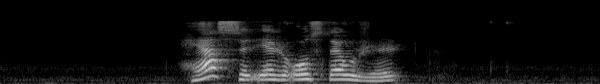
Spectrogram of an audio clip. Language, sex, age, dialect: Faroese, female, 61+, Norðurstreymoy/Eysturoy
